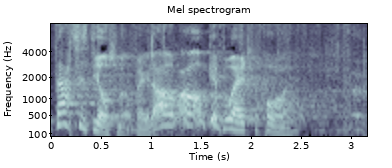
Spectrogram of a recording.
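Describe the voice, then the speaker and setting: A man's voice: on the high side, wildly swooping pitch, fairly quick, gravelly, a bit bright. A male member of parliament making a heated, emphatic debate speech, repeating phrases for force. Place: large indoor parliamentary chamber. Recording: echoey debating chamber with long reverb.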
